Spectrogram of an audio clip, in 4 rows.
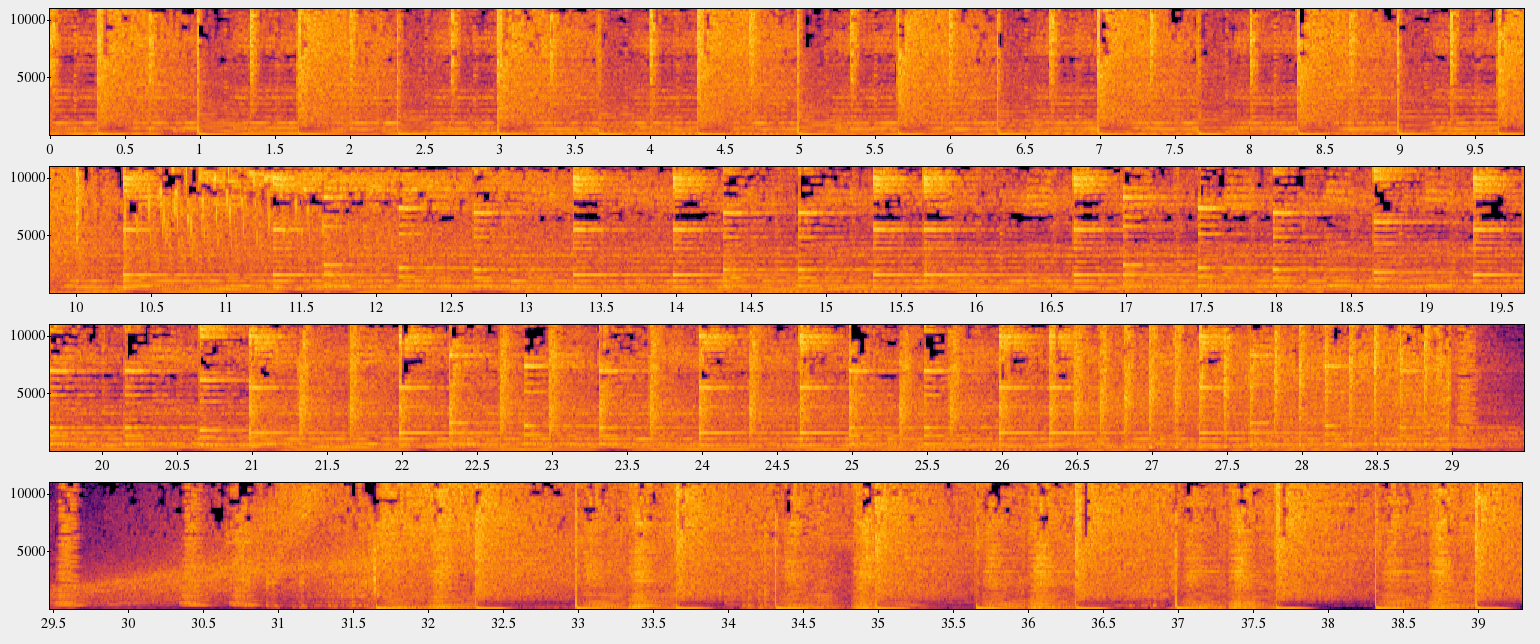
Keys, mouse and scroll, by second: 1.0 ctrl+r, 2.5 s, 3.5 g, 4.9 s, 5.9-6.4 scroll down 1, 6.4 shift+middle click, 6.7-7.3 scroll up 1, 7.3 alt+click, 7.8 s, 8.6 scroll down 2, 8.8 shift+middle click, 9.3 scroll up 3, 9.8-11.3 shift+middle drag, 11.3 alt+click, 12.1 alt+z, 12.8 alt+z, 14.0-15.7 drag, 16.4 s, 17.6-18.7 shift+middle drag, 18.7-19.1 scroll up 2, 19.1-20.3 shift+middle drag, 20.3 alt+click, 21.0 g, 22.0 s, 25.5 alt+click, 26.0 g, 27.9 Tab, 28.5 KP_1, 28.8 scroll up 2, 29.0 shift+middle click, 29.5 Tab, 30.4-32.4 alt+drag, 32.5 scroll down 2, 32.7 middle click, 33.1-34.6 scroll up 1, 34.8 q, 36.4 scroll up 2, 37.8 click, 38.8 KP_1, 39.0-39.2 scroll up 1.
